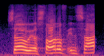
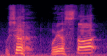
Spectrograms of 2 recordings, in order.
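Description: First: "So we'll start off inside" higher and louder, punchy; bright confident retake of "So we'll start"; upbeat host intro. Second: "so we'll start" slow and broken by a laugh. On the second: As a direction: giggle through "start" slowly. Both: Real, not acted. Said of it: "Okay, last time, let's do this".

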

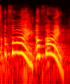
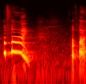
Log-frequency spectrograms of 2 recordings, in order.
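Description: First: Much higher squeaky "I'm fine"; squeaky Ross voice. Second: Much higher squeaky "I'm fine"; way high lying voice. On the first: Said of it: "is that squeaky voice". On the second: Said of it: "their voice goes way high". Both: Retold or imitated.

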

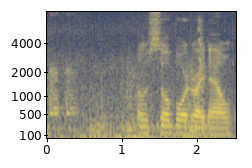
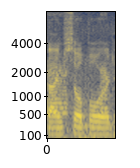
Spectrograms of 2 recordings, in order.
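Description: First: Bored drawl. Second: Said in the usual way. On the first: Shown as a demonstration.

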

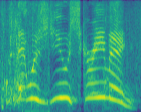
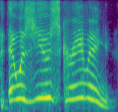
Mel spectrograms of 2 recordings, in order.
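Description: First: High, slow emphatic cry; high drawn-out accusing cry; excited outburst. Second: High, slow emphatic cry again on YOU; high drawn-out insisting cry; excited repeat. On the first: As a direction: stress YOU high and long. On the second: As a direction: lean hard on YOU. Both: Real, not acted. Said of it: "repeats excitedly".

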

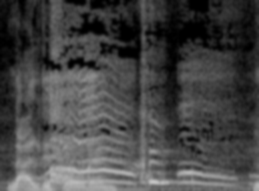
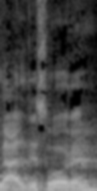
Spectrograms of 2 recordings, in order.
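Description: First: High, slow sing-song hush. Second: Said in the usual way. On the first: Acted. Hushing the noisy child so the deity can sleep, high and slow. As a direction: stretch it out high like a lullaby to hush them.

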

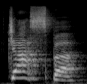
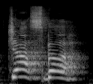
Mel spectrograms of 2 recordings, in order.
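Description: First: Higher, loud call. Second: Much higher, louder urgent call. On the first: A woman calls for Jasper at dawn, calling out. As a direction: call his name across the field. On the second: A woman calls for Jasper again, urgent high call. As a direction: call again, more desperate. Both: Acted.

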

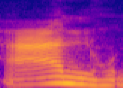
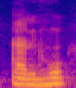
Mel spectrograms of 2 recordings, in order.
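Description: First: عنه begun with a squeezed mid-throat ع; throat ain. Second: عنه begun with a plain A, no throat sound; wrong ain. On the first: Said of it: "ain from the middle of your throat". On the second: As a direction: replace the ع of عنه with a simple vowel. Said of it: "Do not say". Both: Shown as a demonstration.

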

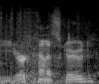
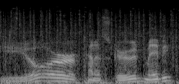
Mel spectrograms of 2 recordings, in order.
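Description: First: "You're kinda screwed" with a lift on "You're"; teasing. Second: "You're kinda screwed" drawn out slowly, rising; slow taunt. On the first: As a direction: tease the enemy lightly. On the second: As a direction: stretch every word to rub it in. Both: Real, not acted. Taunts trapped enemy.

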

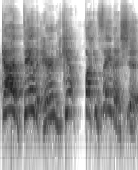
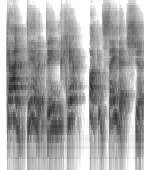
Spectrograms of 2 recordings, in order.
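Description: First: Much higher, much louder mock tirade; hammed-up furious yell. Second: A half-hammed, higher and louder chewing-out; mock angry yell. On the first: Now the CMC himself yelling at a sailor, a hammed-up furious yell. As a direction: blow up at the sailor, full theatrical rage. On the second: Retelling the CMC scolding him in the mess, a mock angry yell. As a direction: bark it like the old boss scolding you.

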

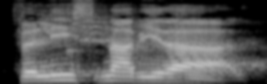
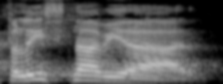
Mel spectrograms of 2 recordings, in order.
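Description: First: "Feliz Navidad" in Spanish, said as a greeting. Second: "Feliz Navidad" in Spanish, raised to lead the room; Spanish greeting, leading. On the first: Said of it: "we say". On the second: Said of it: "you wanna try that". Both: Shown as a demonstration.

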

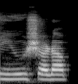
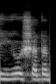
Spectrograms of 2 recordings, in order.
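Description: First: Mock yell, louder than his; topping his shout, louder mock yell; louder retold shout. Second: A barely raised mock yell, held back; first, quieter shut up; retold shout. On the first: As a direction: throw it back harder, a touch louder. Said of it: "আরও জোরে চিৎকার করে বলছে". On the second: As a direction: snap it without real volume. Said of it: "চিৎকার করে বলছে".

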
